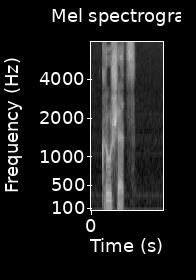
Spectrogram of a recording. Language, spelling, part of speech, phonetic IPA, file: Polish, kruszec, noun, [ˈkruʃɛt͡s], Pl-kruszec.ogg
